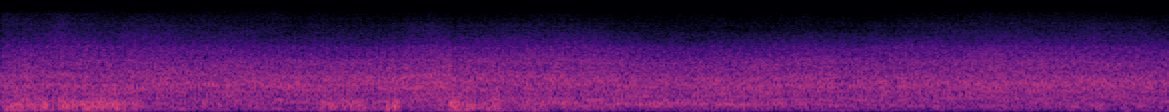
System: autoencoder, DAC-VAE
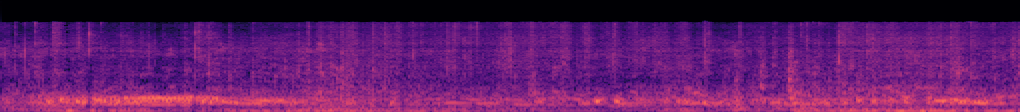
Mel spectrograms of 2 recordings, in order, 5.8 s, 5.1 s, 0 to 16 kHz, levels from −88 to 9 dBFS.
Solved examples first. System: codec, DAC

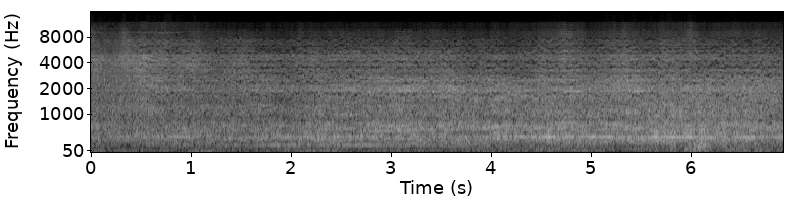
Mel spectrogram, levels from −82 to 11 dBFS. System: codec, SNAC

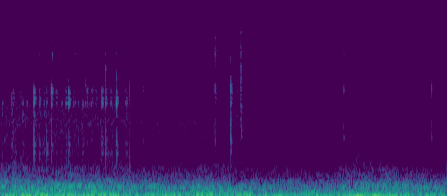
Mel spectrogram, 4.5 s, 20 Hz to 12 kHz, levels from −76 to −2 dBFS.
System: none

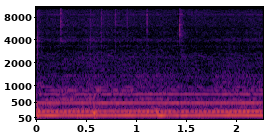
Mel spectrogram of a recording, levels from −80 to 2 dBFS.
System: codec, SNAC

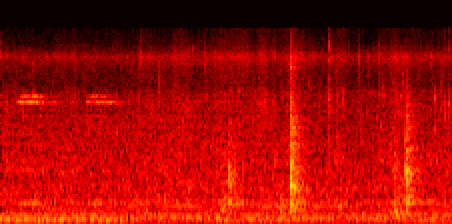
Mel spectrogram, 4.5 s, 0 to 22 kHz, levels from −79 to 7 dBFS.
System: vocoder, BigVGAN v2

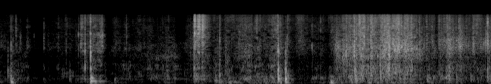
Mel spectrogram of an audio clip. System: vocoder, WaveNeXt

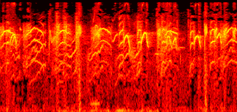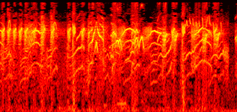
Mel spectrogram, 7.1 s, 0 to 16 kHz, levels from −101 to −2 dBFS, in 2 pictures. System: none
